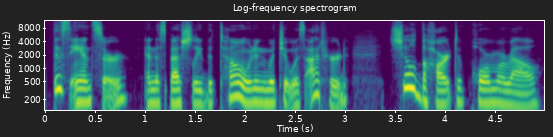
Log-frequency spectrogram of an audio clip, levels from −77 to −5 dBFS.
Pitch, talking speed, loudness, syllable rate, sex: 185 Hz, 205 wpm, -16 LUFS, 5.9 syllables/s, female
